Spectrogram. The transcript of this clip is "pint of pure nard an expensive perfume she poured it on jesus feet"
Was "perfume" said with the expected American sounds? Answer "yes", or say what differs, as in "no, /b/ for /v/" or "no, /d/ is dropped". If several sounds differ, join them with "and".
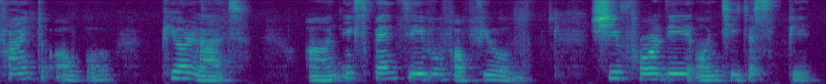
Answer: no, /f/ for /p/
